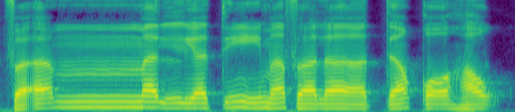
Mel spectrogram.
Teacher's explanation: मीम मुशद्दद पे गुन्ना ज़रूरी है, लाम को हिलाना नहीं है।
